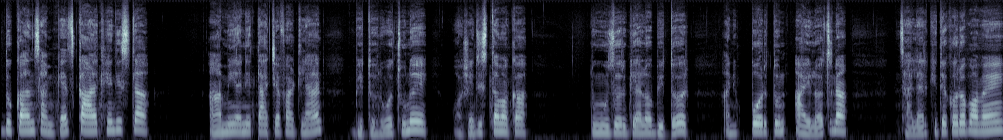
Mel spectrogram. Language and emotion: Goan Konkani, fearful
